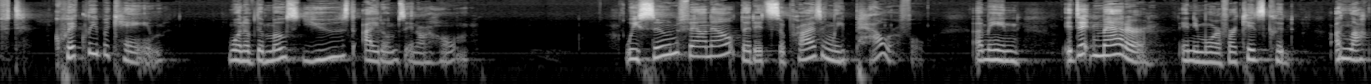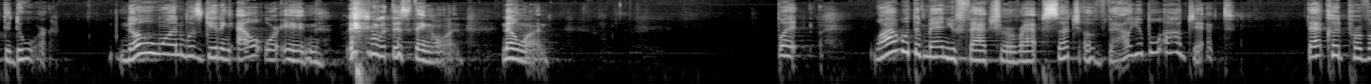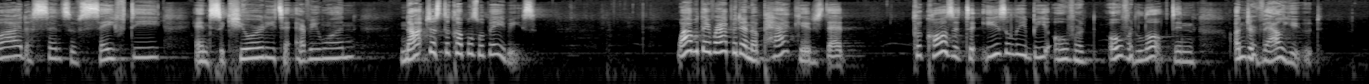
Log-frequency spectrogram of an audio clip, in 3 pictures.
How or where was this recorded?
large echoing room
